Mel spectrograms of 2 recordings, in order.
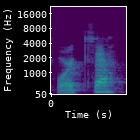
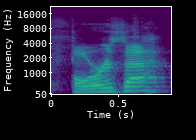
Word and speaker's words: Forza: it wrong is it is it forza it's sports it's italian and well i was going to say this is america i'm western canadian so i call it forza because i'm from bc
